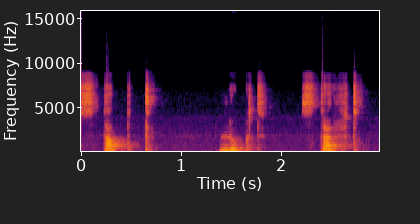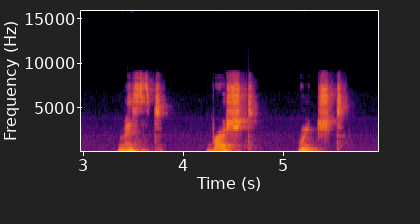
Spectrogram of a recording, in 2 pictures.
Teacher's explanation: For the endings in ED, it will be, the ED will be pronounced T after P, K, F, S, Sh, Ch.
